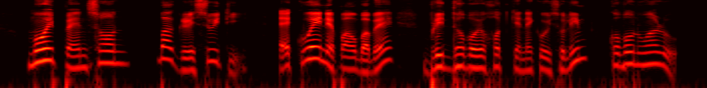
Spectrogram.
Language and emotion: Assamese, fearful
